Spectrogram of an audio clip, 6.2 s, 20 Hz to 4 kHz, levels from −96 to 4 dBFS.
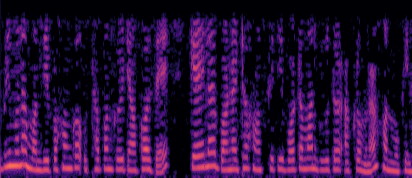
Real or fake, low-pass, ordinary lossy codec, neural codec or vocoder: real; 3.6 kHz; none; none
